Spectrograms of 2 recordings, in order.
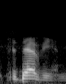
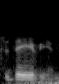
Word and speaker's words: Jadeveon: And I like to say Jadeveon, not Jadeveon. That's how you pronounce it.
